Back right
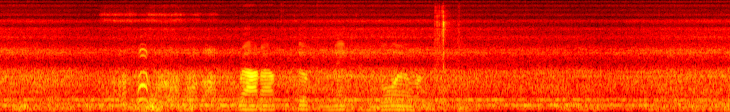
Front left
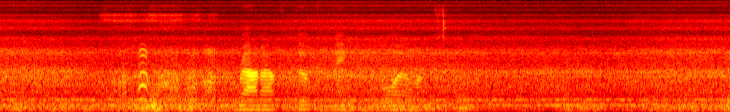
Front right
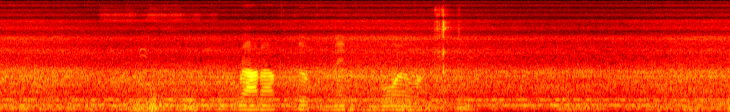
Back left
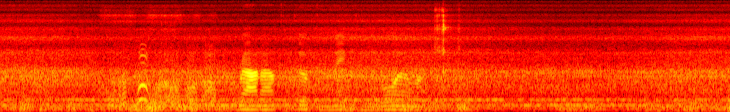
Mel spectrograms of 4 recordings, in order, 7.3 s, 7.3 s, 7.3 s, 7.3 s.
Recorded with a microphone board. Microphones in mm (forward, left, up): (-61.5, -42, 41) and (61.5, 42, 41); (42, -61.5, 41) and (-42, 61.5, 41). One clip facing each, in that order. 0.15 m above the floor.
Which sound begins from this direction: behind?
Scissors, at 4.3 s.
